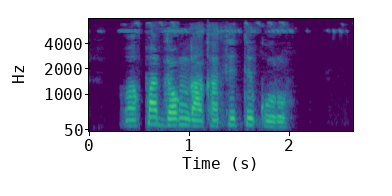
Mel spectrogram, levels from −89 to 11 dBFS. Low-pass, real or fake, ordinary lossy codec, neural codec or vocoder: 7.2 kHz; real; AAC, 32 kbps; none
